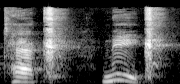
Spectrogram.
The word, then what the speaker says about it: technique: the K sound but because they come at the end of the vowel after the vowel then we don't release like technique that would be too much technique technique just very slight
